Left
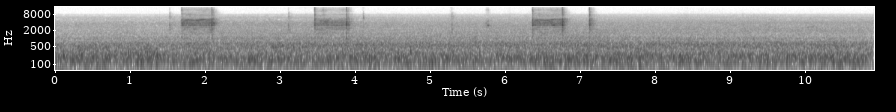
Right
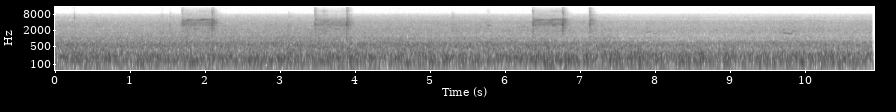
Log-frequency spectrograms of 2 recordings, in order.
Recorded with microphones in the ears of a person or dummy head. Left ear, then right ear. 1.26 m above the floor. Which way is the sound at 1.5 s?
15° left (ahead or behind).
